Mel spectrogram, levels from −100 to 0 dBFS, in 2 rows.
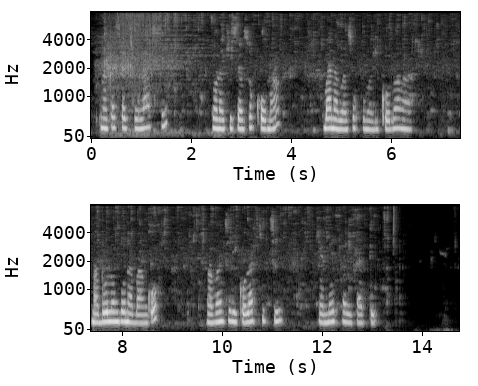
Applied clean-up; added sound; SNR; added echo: classical method log-MMSE.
